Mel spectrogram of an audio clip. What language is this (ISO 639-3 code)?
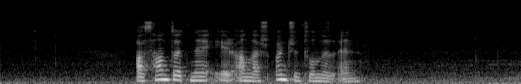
fao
